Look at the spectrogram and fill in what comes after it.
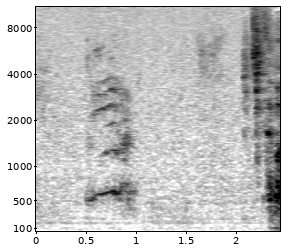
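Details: Domestic cat from a foster family at Purrfect Pals, mother Sweetie Pie with five kittens born September 24, indoors on an evening during belly rubs: one short, rising-then-falling meow of about half a second, then a person's voice and rustling.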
